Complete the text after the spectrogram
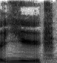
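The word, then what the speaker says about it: yu (余): The written character yu that is used in this greeting is the character meaning surplus or more than, and its pronunciation is the same as the character for fish, yu.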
